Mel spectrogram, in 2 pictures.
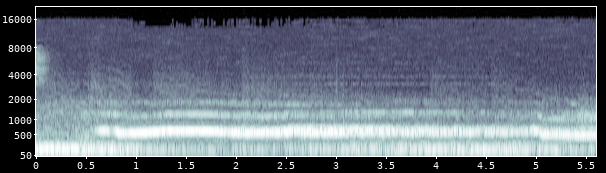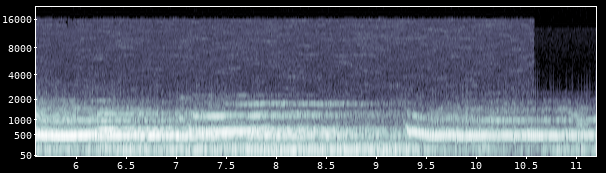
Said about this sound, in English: They messaged voices and tastes and smells and images and worlds and words and screeching sounds and the songs of the great whales in the sea, our brothers and sisters.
